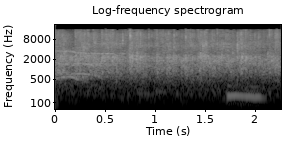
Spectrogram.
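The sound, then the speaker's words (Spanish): Church audience applauding visitors returning for a second Sunday after Easter, a steady, moderately loud patter of many hands clapping at an even level throughout. “este aplauso es para ti por volver”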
